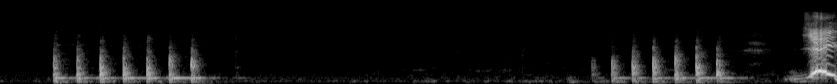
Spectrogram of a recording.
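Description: Two bursts of about seven quick, even knocks rap on a door, separated by a few seconds of near silence, loud and close, with a voice starting right at the end.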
